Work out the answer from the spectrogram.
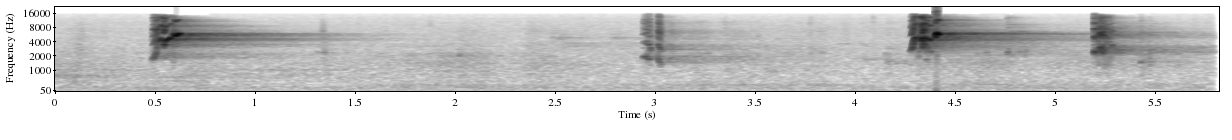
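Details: Zoo-kept Fischer's lovebird, recorded singing while dancing at Saarbrücker Zoo, 30 May 2018: four piercing, short squeaks separated by gaps of roughly one to two seconds.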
